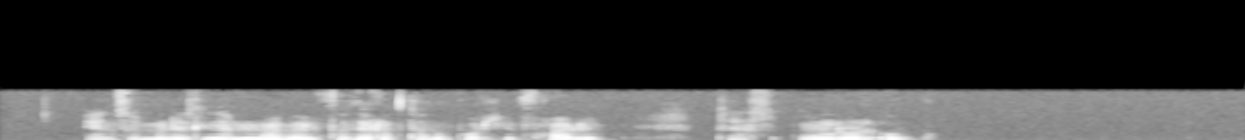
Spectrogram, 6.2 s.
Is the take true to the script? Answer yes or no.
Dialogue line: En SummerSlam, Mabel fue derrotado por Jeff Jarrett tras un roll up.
yes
